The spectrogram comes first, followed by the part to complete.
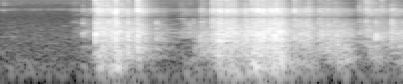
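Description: Rustling and crinkling of folded crepe suit fabric being handled and straightened by hand, in two bursts: a short one about half a second in and a longer one about a second in.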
